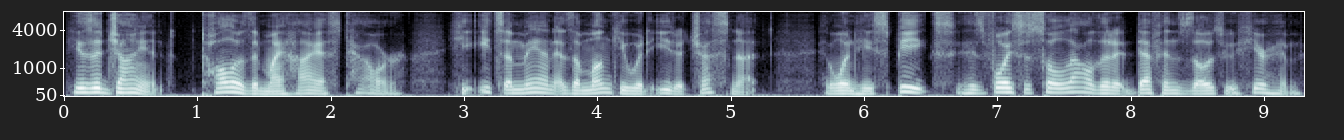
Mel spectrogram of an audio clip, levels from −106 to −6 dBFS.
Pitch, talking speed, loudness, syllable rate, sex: 125 Hz, 230 wpm, -19 LUFS, 5.3 syllables/s, male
